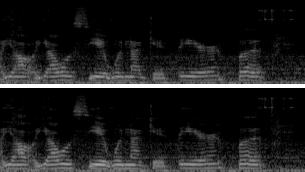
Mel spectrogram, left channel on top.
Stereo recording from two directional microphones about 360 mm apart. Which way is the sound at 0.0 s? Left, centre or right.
Centre.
